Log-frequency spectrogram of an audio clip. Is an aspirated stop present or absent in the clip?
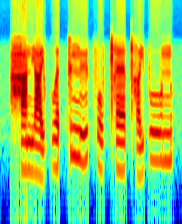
present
